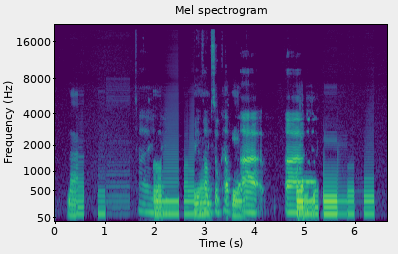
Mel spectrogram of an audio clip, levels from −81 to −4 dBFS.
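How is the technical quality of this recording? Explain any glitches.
The recording has two faults from an echo canceller on a speakerphone link. Between about 3.1 and 5.2 seconds they leave an audible echo and briefly suppress the talker.

Echo leak occurs at 3.11–3.18 s, 3.67–3.71 s and 5.03–5.2 s. The far end's echo canceller likely failed to remove what its microphone picked up from its loudspeaker. A copy of the speech returns about 250 ms late as short scraps. The first is faint, about 25 dB below the speech. The second is about 10 dB below, and the last is only about 5 dB below.

Speech suppressed in double talk occurs at 3.3–3.55 s. Both ends were likely talking at once, and the echo canceller could not separate its own talker from the loudspeaker echo. It turned everything down, so the talker's level dips sharply, by around 25 dB at worst, for about a fifth of a second in total.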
